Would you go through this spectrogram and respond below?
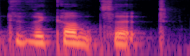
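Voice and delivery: ordinary talk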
